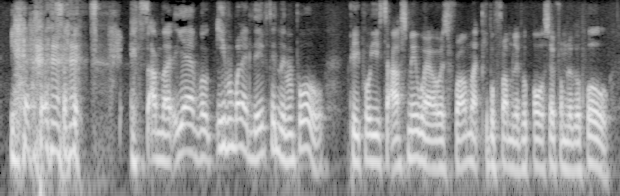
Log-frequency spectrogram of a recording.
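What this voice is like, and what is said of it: Scouse (Liverpool) accent. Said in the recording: “I do have a bit of a Scouse accent ... some people say to me, oh my God, like your accent is so strong”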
